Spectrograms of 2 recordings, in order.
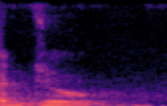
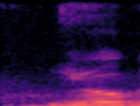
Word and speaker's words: योग: अतः यहाँ योग बोला जाएगा जोग, किंतु योग नहीं।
